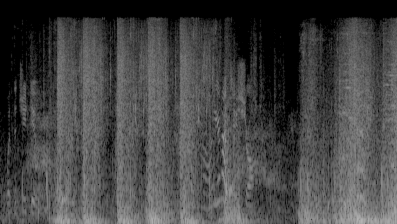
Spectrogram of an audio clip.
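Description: Swords clash and strike in a game fight.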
